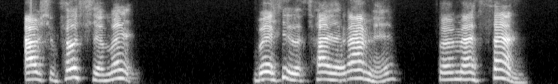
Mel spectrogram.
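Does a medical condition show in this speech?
Yes: myasthenia gravis.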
